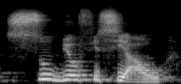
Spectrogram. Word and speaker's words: suboficial: palavra começasse por vogal outro problema de pronúncia muita gente pronuncia sub oficial não é sumir oficial é suboficial porque a palavra começa com vogal logo o bebê forma uma nova sílaba com essa vogal certo se você tem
